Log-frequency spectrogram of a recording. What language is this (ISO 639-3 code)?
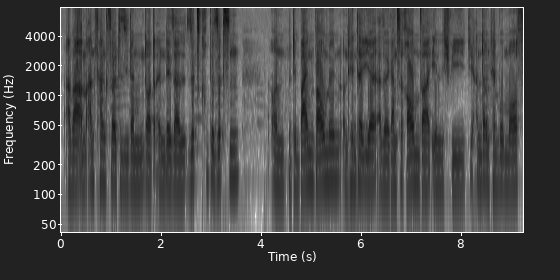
deu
